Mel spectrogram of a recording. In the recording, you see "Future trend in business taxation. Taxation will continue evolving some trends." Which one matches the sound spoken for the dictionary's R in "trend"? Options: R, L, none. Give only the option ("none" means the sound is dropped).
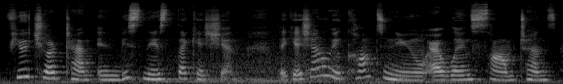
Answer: none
